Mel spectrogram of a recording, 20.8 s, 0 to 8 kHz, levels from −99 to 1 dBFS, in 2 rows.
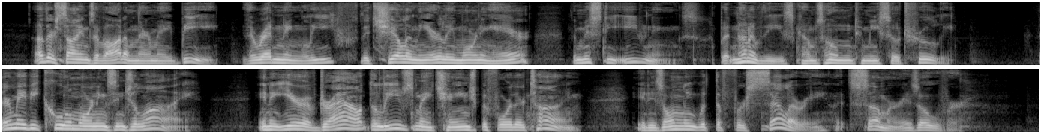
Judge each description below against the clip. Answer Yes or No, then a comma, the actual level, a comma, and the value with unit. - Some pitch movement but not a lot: Yes, average, 4.2 semitones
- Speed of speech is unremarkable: Yes, average, 170 wpm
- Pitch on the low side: Yes, low, 130 Hz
